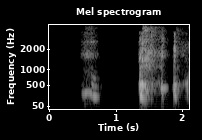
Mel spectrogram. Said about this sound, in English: Yeah, I'm still coughing shit up.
